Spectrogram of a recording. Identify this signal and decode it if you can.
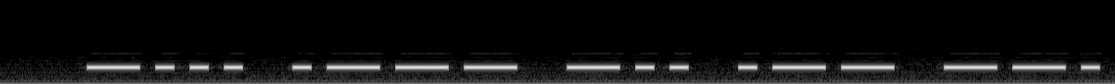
Morse code, heard as a keyed tone, about 7 wpm, 800 Hz. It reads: BJDWG
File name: telegrafia / i2tfj / Lez8 30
